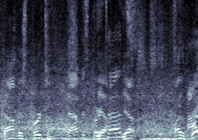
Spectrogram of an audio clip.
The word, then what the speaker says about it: Davis Bertans: Oh, well now, at this point in my life, it's Davis Bertans. Is that how you say his name? Davis Bertans.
